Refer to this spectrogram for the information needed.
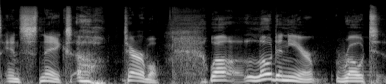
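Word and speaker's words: Laudonnière: Well, 2 years later, a man named Laudonniere, and I'll spell that, L-A-U-D-O-N-N-I-E-R-E, Laudonniere, built a fort on the St. John's River in Florida.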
